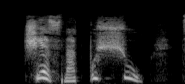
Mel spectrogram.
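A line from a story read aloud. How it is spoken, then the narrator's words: Very quiet repetition. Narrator (Russian): тихо-тихо повторила я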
